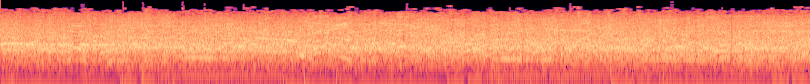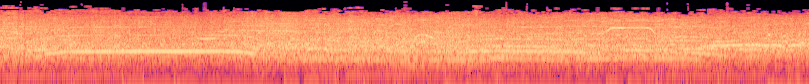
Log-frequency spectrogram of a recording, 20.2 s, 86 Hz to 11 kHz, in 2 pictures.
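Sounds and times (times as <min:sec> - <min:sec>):
large stadium crowd booing and cheering in Philadelphia: 0:00.0 - 0:20.2
whistles from stadium crowd: 0:17.6 - 0:18.4.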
